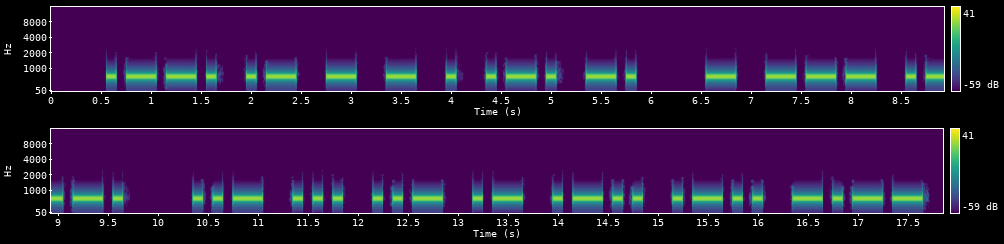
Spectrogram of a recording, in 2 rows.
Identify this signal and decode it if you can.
Morse code, heard as a keyed tone, about 12 wpm, 650 Hz. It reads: PATTERN TOP USUALLY
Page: Engelske ord 12 wpm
